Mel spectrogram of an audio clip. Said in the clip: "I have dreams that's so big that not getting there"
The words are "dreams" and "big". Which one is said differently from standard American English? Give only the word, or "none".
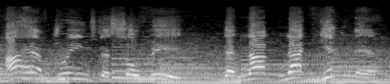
none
